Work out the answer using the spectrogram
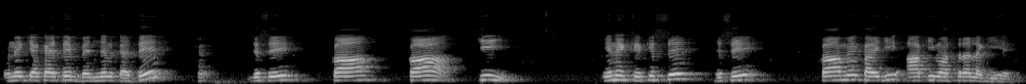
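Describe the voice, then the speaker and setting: Guy teacher doing grammar prep, kinda high voice, asks then answers his own questions, stretches out letter sounds. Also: low-quality recording. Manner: asks questions and answers them himself, repeating answers. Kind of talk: exam-prep grammar lesson.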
